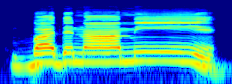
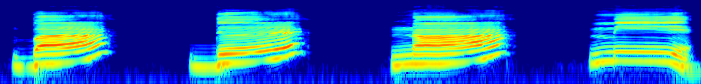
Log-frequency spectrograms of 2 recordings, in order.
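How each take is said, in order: First: बदनामी said as one smooth word, slowly; blended reading. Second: Each syllable stretched very slowly; slow sounding-out for a child; drawn-out syllables. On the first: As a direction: join it all together. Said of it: "मिला के पढ़ देंगे". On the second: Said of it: "एक एक अक्षर का उच्चारण करके". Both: Shown as a demonstration.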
